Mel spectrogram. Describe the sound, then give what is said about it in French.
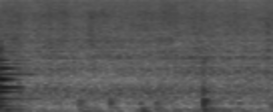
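Onion and garlic soften in hot olive oil in a large pan with a steady, faint frying hiss, marked by a few soft stirring taps. “faire chauffer un petit peu d'huile d'olive dans une grande casserole. Si vous préférez mettre un peu de beurre, faites-vous plaisir. Et puis là, on va faire fondre l'oignon et l'ail avant d'ajouter les topinambours.”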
